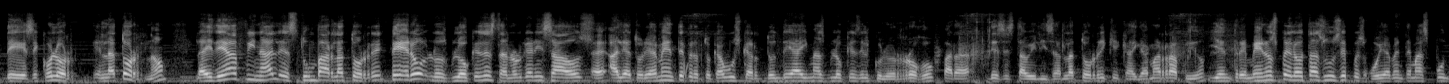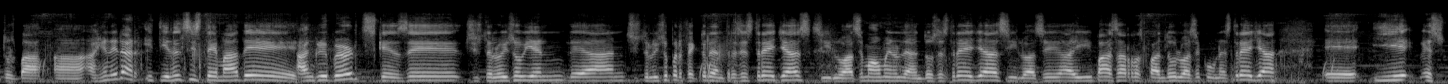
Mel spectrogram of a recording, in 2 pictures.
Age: 30-49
